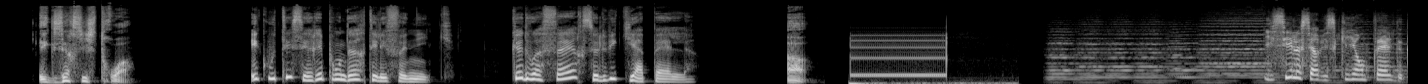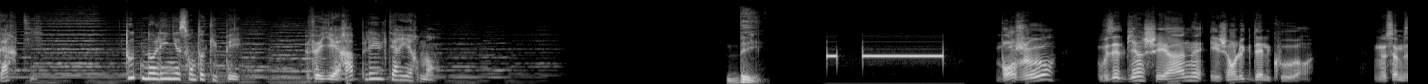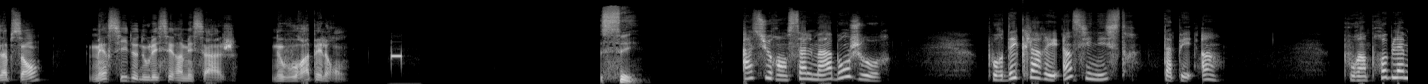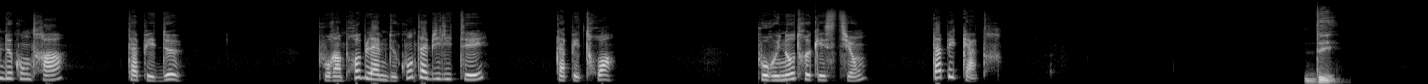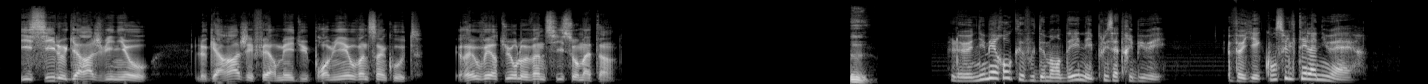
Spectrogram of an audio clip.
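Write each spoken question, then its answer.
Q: Que doit faire celui qui appelle ?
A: Rappeler plus tard

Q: Que doit faire celui qui appelle ?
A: Laisser un message

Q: Que doit faire celui qui appelle ?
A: Taper 1, 2, 3 ou 4 selon sa demande

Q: Que doit faire celui qui appelle ?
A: Consulter l'annuaire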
